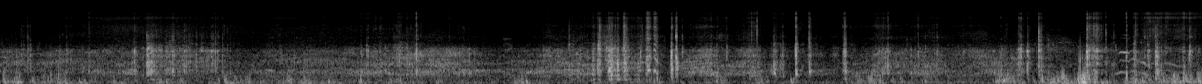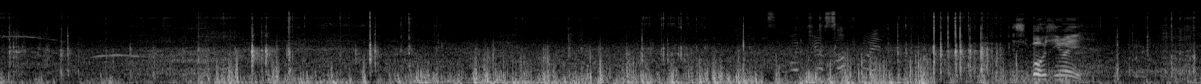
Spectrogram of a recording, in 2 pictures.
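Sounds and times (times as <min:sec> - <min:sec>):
skateboard clacking and scraping coping: 0:00.0 - 0:24.0
skateboard wheels rolling on concrete: 0:00.0 - 0:24.0.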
